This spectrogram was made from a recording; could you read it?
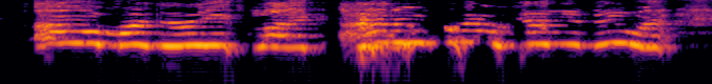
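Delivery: tiny frightened voice, pitched way up, slow. Describing two inner voices, the speaker imitates a little scared voice. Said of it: "One's like the little scared voice".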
